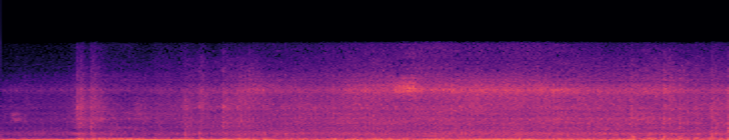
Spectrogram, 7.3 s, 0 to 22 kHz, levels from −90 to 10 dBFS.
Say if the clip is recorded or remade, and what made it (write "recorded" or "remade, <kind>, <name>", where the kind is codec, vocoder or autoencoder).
remade, codec, SNAC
